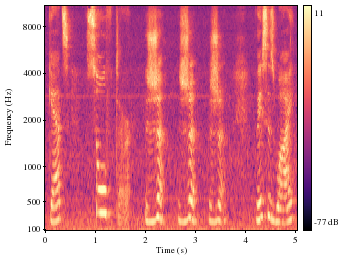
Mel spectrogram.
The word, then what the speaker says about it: Ж: What I'm feeling is that when I'm moving from z to zh, my tongue slightly moves back, just a couple of millimeters. Z, zh, z, zh. And I feel, again, when pronouncing zh, I feel that my tongue is getting closer to the palate, as if it's lifted a little.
